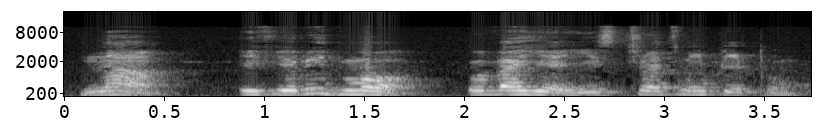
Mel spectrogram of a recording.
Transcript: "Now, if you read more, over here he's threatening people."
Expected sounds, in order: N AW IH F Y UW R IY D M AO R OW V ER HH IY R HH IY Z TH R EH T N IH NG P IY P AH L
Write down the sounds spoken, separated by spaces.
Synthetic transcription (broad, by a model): N AW IH F Y UW R IY D M AO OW V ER HH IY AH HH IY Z S R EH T N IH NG P IY P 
